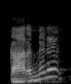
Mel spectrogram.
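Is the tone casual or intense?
casual. It is said in a light, relaxed tone. The request is no big deal. The speaker calls it right.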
